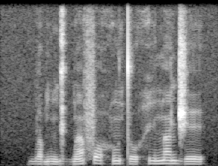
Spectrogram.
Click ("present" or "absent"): absent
